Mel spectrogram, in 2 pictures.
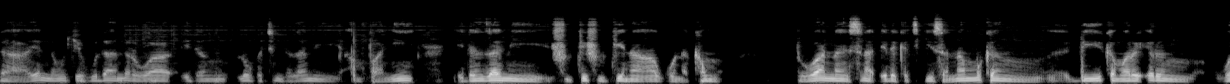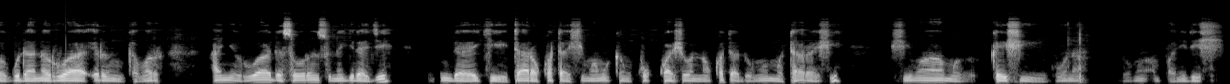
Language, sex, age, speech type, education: Hausa, male, 46-60, spontaneous, tertiary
